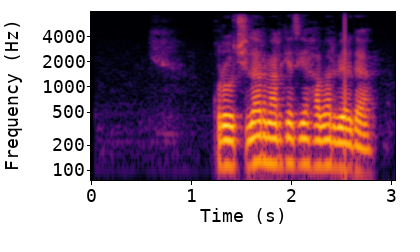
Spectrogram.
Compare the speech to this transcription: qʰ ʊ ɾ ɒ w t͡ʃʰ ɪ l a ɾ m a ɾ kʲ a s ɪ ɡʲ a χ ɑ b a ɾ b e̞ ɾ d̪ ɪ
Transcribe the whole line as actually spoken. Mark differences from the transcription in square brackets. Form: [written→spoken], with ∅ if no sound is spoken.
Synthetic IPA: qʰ ʊ ɾ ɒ w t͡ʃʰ ɪ l a ɾ m a ɾ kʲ a [s→z] ɪ ɡʲ a χ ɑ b a ɾ b e̞ ɾ d̪ ɪ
